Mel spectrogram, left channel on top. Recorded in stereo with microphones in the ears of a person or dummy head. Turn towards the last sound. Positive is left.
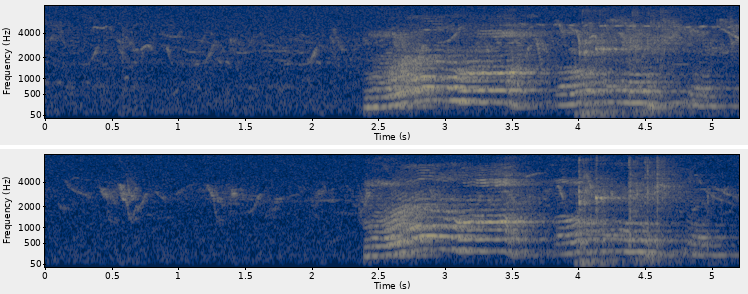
turn(degrees=-60)  # may be behind; listen again after turning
